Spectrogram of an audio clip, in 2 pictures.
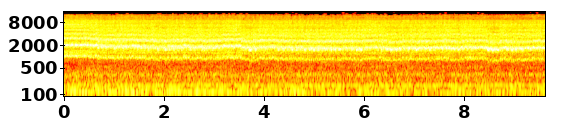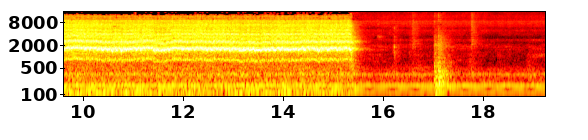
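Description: Electric food chopper's motor running steadily as it grinds beef and sago-flour meatball dough, its pitch dropping slightly a few seconds in. The motor stops about fifteen seconds in, followed by a single knock.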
